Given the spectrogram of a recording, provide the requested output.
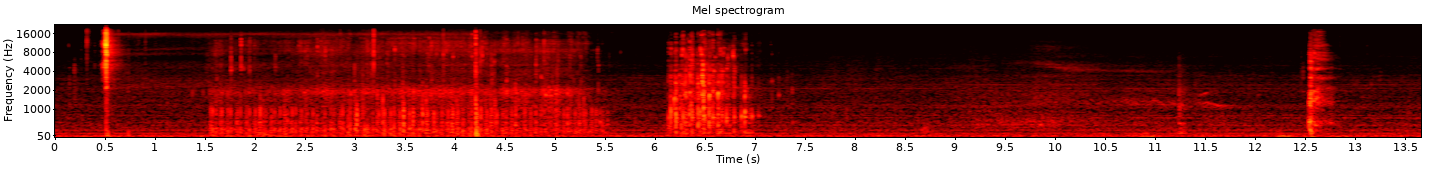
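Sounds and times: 
sharp lighter-like click: 0:00.3 - 0:01.2
water pipe gurgling bubbles as someone smokes a bowl: 0:00.8 - 0:12.4.

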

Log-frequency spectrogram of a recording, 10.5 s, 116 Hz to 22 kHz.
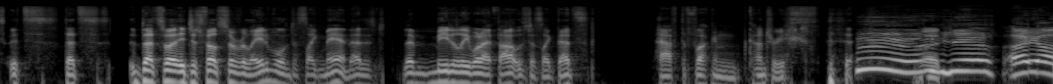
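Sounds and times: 
speech: 0:00.0 - 0:06.0, 0:06.6 - 0:10.5
person yawning: 0:08.6 - 0:10.1.

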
